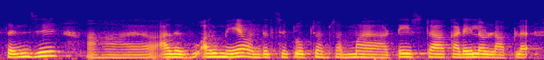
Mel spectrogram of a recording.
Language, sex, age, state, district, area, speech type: Tamil, female, 18-30, Tamil Nadu, Nagapattinam, rural, spontaneous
